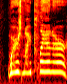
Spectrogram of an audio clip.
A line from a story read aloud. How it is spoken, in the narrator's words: Heidi shouted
